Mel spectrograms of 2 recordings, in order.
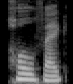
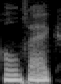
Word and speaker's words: Hollweg: My Facebook is just Hollweg, but it's a W, pronounced like a V.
